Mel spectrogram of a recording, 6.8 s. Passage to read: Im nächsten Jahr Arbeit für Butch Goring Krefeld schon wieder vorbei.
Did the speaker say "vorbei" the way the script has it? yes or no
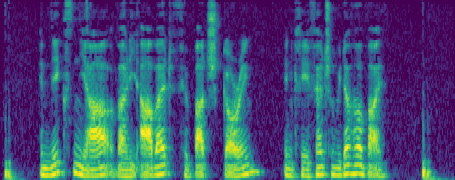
yes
